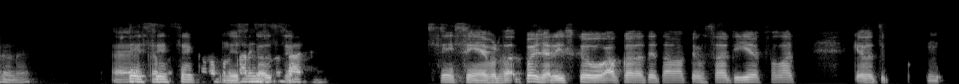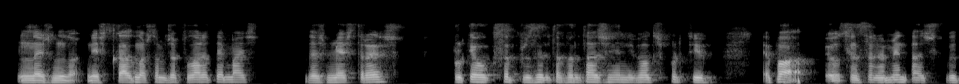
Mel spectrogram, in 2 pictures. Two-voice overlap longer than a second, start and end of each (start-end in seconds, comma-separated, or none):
1.3-3.0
